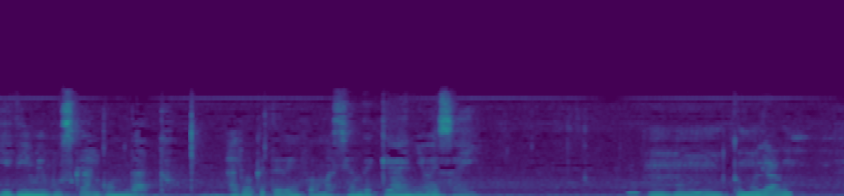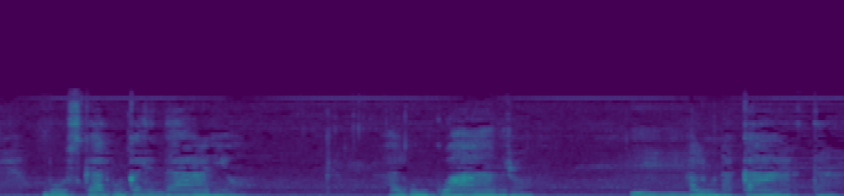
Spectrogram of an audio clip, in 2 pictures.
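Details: Adult speaker; no speech disorder.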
